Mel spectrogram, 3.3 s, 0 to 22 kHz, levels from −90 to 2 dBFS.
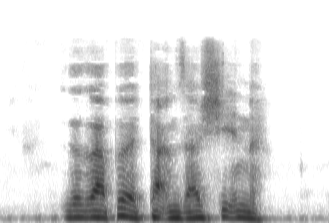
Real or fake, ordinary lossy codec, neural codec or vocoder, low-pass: fake; AAC, 32 kbps; codec, 24 kHz, 1.2 kbps, DualCodec; 10.8 kHz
